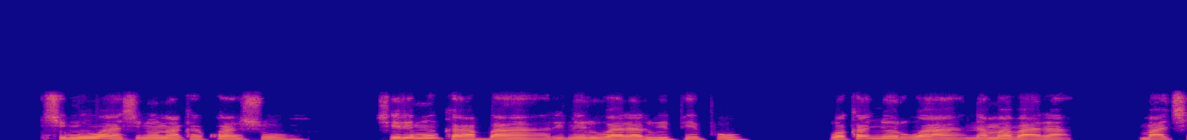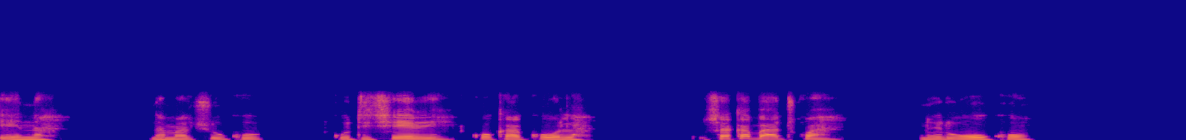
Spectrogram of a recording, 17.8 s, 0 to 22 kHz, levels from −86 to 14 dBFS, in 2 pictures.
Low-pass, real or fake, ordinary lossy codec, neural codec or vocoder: 7.2 kHz; real; Opus, 24 kbps; none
